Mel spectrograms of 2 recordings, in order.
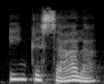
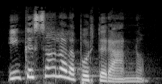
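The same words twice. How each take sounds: First: Amazed. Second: Said in the usual way. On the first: Acted. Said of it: "ripeté la barberina maravigliata".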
